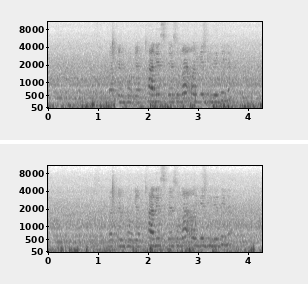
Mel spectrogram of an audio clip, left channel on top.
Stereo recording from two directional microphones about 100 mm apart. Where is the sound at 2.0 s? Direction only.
25° right (ahead or behind).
